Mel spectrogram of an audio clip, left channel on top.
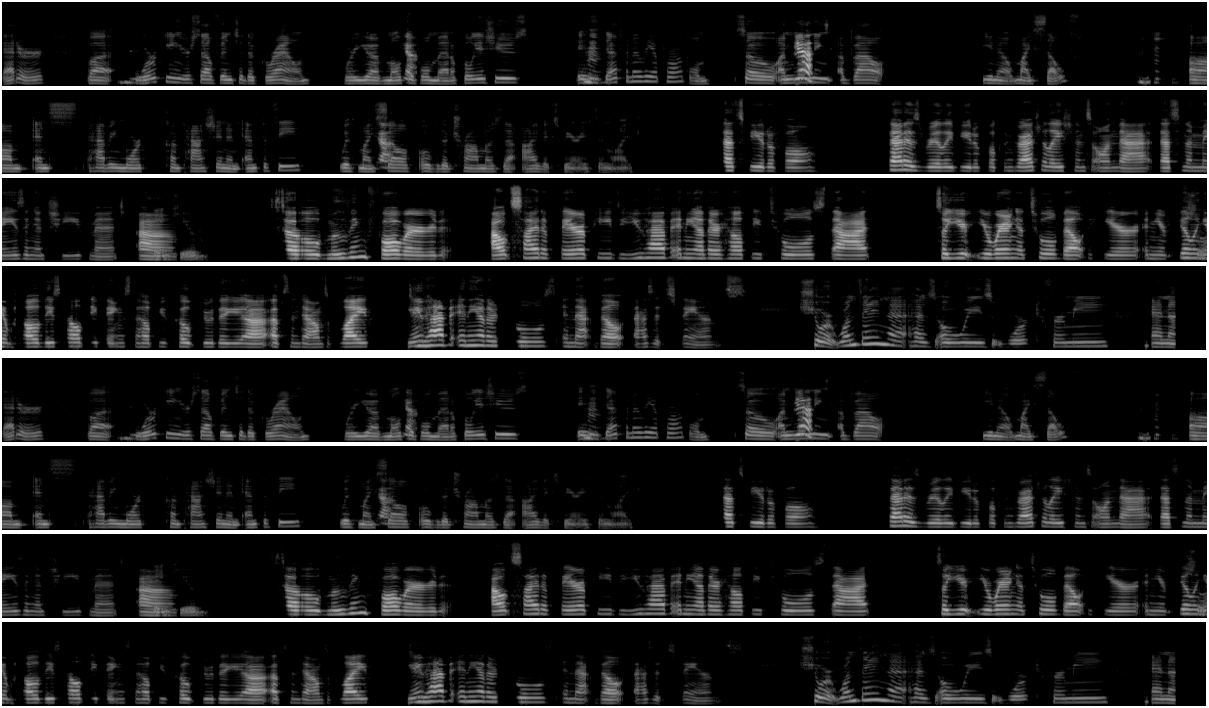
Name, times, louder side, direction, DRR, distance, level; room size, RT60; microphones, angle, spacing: voice 1, 0.0-3.1 3.4-5.3 5.7-7.1 7.3-8.8 9.8-10.8 11.9-15.0 15.4-18.4 25.6-26.2 35.9-36.3 40.2-40.4 43.7-47.9, left 1 dB, 25° left, 2.7 m, -39 dB
voice 2, 19.3-20.2 20.9-25.8 26.9-28.6 29.0-32.8 33.4-39.8 40.2-43.5, left 4 dB, 75° left, 2.4 m, -30 dB
open air
head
